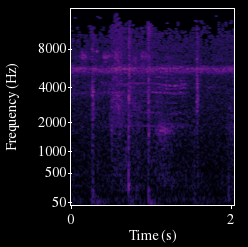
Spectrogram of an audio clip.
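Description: Faint footsteps on a forest trail, a few soft scuffs and knocks about a second apart, over a steady high-pitched background tone.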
